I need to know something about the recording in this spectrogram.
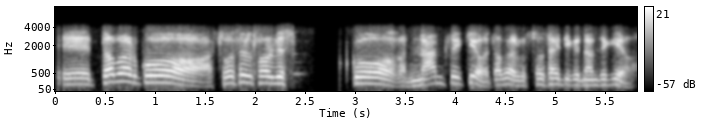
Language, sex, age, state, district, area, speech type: Nepali, male, 30-45, West Bengal, Darjeeling, rural, conversation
